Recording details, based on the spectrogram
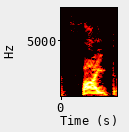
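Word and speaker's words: fight: इसमें पढ़ेंगे फाई आई का आई साउंड निकालेंगे फाइट और जी एच को हम नहीं पढ़ रहे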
